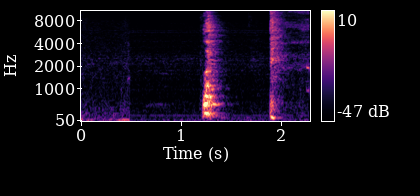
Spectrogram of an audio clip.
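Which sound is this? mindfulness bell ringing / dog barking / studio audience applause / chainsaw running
dog barking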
